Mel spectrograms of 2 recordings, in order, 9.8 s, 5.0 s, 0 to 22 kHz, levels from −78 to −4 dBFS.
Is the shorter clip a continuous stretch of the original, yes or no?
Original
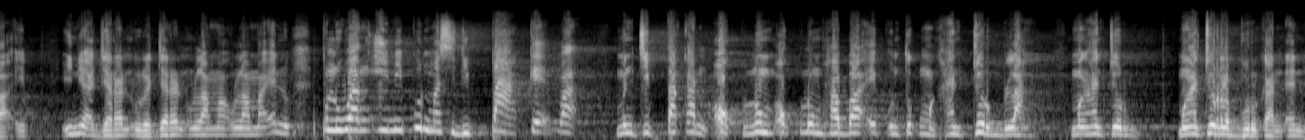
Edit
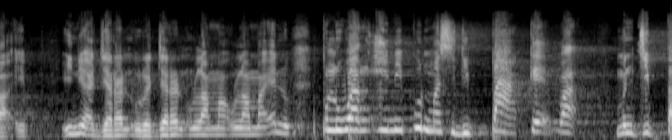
yes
